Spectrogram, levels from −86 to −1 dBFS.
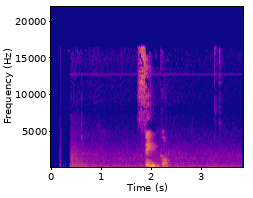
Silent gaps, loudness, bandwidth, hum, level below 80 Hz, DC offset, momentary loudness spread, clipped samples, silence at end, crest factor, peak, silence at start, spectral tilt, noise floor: none; -26 LUFS; 17 kHz; none; -66 dBFS; under 0.1%; 28 LU; under 0.1%; 0.45 s; 26 dB; -8 dBFS; 0.4 s; -3.5 dB/octave; -52 dBFS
